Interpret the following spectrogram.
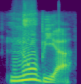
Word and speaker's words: lluvia: When you see these two L's together, they basically team up to make one sound, and that sound is the y sound, just like in the word yes.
